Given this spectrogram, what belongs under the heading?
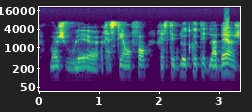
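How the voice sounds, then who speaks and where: At a moderate pace, a man talks at a medium pitch. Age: 30s. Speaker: former alcoholic, charity president. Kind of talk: testimony. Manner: halting, many fillers.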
